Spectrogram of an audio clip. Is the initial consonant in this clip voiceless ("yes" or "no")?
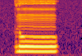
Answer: no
